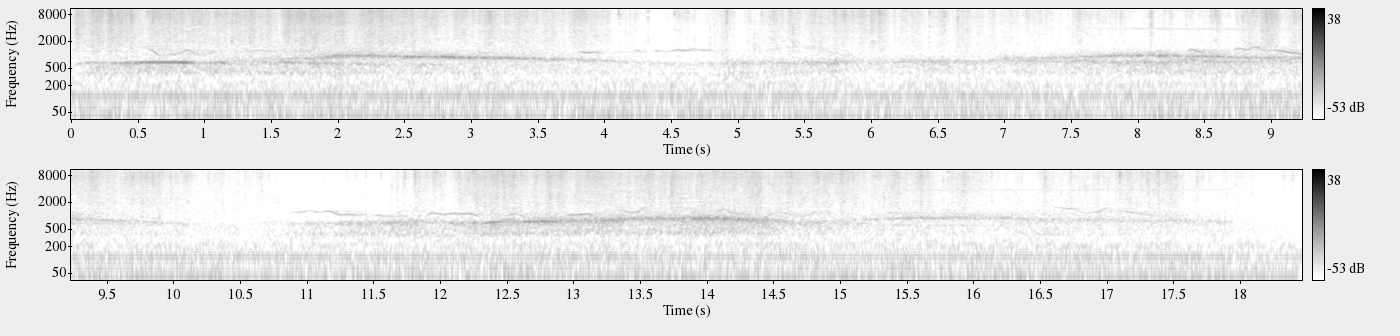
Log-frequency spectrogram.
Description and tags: Fake windy noise with trash blowing in the background, good for an ally or something along those lines.
Windy, nature, trash, Noise, blowing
